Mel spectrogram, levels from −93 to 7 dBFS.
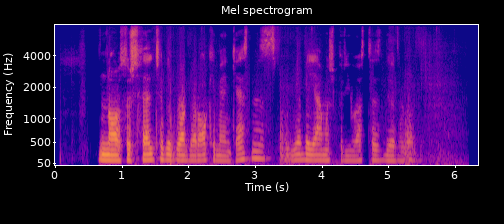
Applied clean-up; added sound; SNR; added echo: neural separator model SepFormer DNS4.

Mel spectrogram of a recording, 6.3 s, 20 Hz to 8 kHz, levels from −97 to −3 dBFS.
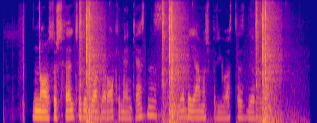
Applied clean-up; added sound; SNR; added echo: none; Door; -4 dB; none.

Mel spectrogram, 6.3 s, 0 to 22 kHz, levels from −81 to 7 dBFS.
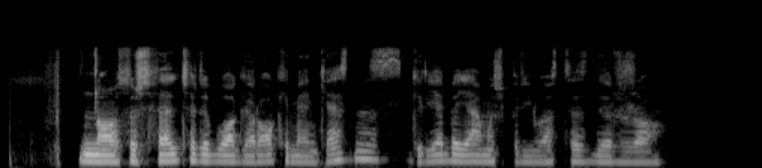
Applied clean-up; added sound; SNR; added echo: none; none; none; none.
